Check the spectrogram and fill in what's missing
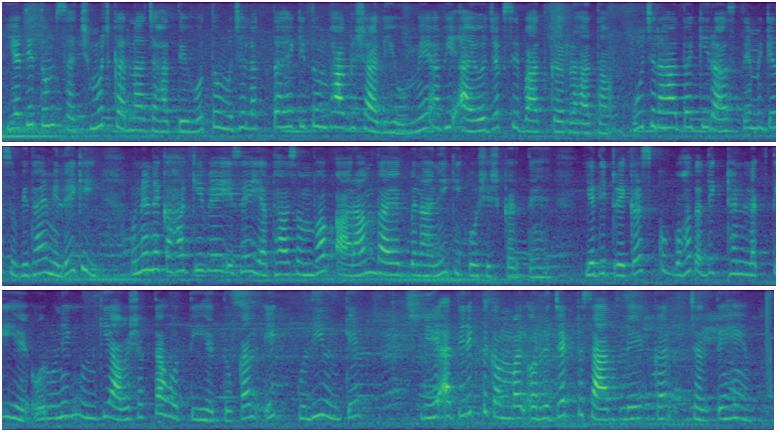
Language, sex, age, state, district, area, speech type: Hindi, female, 18-30, Madhya Pradesh, Chhindwara, urban, read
